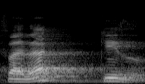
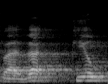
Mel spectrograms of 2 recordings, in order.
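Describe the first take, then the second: First: The k sound is doubled and pressed. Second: The k sound is short, without extra pressure. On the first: The speaker calls it right. "kafnya ada tasydid, berikan nabrah penekanan suara" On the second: The speaker calls it wrong. "jangan fadzakir ya, salah ya"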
